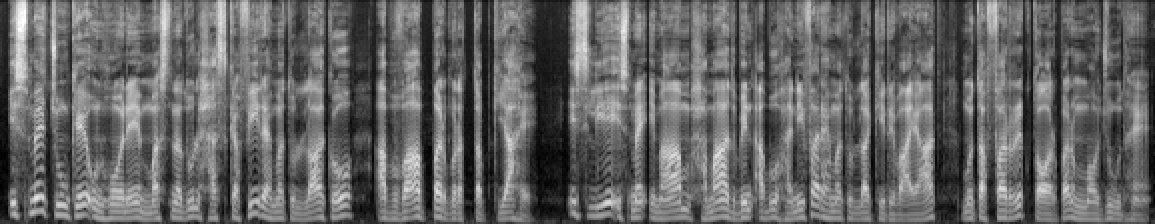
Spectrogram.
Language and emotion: Urdu, neutral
